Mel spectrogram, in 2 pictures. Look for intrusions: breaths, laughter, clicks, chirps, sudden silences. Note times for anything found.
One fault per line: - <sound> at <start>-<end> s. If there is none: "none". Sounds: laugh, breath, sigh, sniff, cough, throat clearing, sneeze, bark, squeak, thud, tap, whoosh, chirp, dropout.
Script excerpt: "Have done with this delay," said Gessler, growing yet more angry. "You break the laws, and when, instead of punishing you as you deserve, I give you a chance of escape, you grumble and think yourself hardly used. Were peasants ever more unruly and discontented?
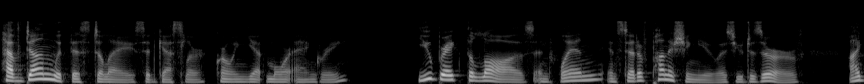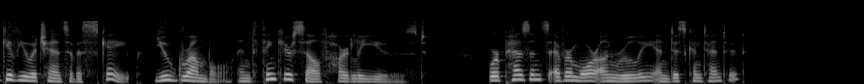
none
